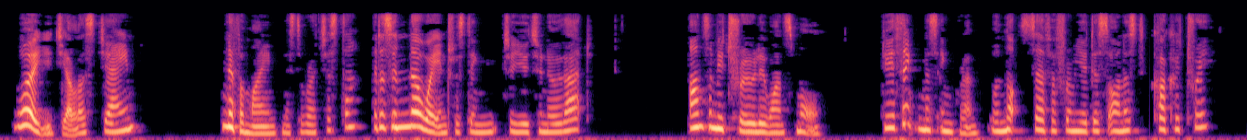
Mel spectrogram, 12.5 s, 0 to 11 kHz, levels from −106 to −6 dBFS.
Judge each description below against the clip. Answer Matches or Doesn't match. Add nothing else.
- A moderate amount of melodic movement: Doesn't match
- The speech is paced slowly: Doesn't match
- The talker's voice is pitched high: Matches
